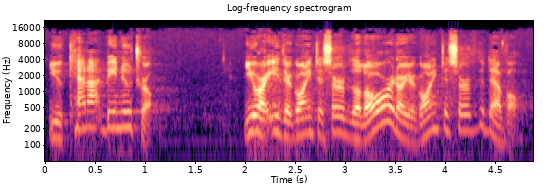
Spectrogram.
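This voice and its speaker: Animated preachy man in an echoey hall. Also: sits high, fairly quick, husky. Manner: animated, preachy, rhetorical questions, folksy asides. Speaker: creationist ministry speaker. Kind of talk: lecture-style sermon to an audience.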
